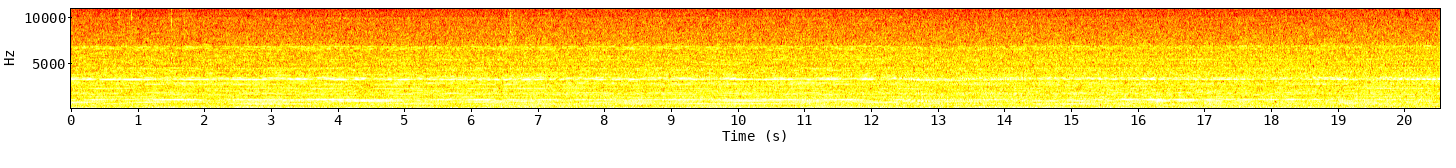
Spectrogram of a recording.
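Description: British Airways A319 jet engines hold climb thrust on a Venice to London Heathrow flight, making a steady, loud cabin drone with a sustained tonal whine that stays unchanged for the whole stretch.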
